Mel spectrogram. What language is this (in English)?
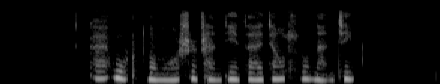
Chinese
